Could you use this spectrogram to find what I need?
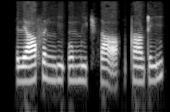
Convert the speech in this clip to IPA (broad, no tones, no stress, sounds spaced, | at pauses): lʲ ɑ f ɛ ŋ i ʔ ũ m i t͡ʃ θ ɑ | t ɑ̃ ʈ i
